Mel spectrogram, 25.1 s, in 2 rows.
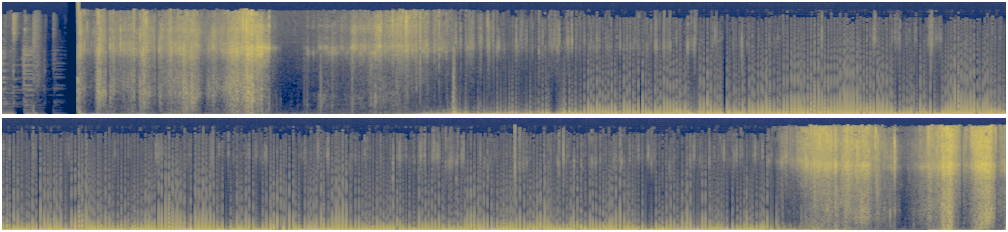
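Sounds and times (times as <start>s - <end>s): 
ear-cleaning scratches: 1.0s - 12.4s, 17.8s - 25.0s
rumbling rub: 1.0s - 25.0s.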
